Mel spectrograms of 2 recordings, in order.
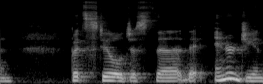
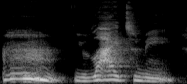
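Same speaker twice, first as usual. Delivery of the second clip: slow, louder, accusing outburst; wounded ego's accusation; 6 dB louder, slower than usual. Retold or imitated. To the deceiving ex, slow louder accusation. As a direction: spit it out like a betrayed ego. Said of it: "the egoistic part of me feels".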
